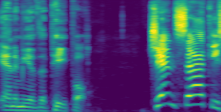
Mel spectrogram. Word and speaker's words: Psaki: Saki, the bitchy ghost. Psaki. Psaki. It's there, I'm pronouncing it.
